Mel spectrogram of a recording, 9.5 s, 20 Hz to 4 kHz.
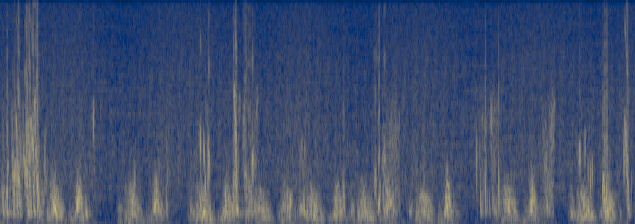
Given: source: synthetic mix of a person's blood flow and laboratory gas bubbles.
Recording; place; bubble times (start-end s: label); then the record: Doppler ultrasound of blood flow; precordium
0.00-0.71 s: bubbles
1.16-1.23 s: bubbles
1.26-1.35 s: bubbles
1.38-1.44 s: bubbles
1.99-2.04 s: bubbles
2.47-2.54 s: bubbles
2.98-3.17 s: bubbles
3.31-3.89 s: bubbles
4.33-4.41 s: bubbles
4.49-4.61 s: bubbles
5.08-5.20 s: bubbles
5.60-6.00 s: bubbles
7.12-7.53 s: bubbles
8.13-8.33 s: bubbles
8.66-8.93 s: bubbles
9.00-9.18 s: bubbles
9.32-9.48 s: bubbles
From the record:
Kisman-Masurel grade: 242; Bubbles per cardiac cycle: several, 3 to 8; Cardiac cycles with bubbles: 100%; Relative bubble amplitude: moderate (0.250 to 0.450); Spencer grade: 3 (all of the cardiac periods contain showers or single bubble signals, but not dominating or overriding the cardiac motion signals); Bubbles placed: anywhere in the cardiac cycle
